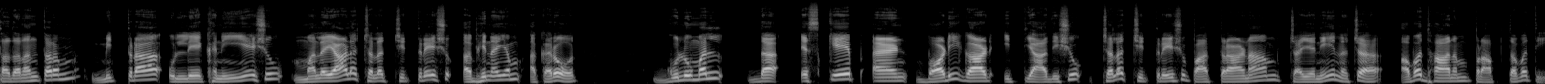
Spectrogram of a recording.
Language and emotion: Sanskrit, neutral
